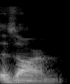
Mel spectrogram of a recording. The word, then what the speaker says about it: Azarm: It's not hard. It's Azarm.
